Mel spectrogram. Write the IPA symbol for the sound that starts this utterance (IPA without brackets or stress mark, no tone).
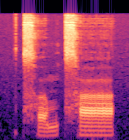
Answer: t͡sʰ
